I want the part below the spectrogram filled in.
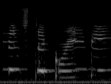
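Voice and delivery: very high, soft, frightened squeak. Reading a story, the narrator voices a frightened Mister Greedy answering a giant, in Mister Greedy's frightened squeak. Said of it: "he squeaked".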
